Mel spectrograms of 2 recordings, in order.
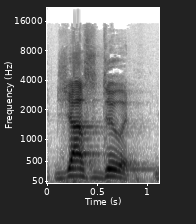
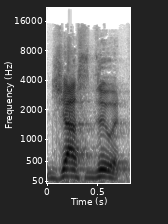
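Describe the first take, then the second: First: Drawn-out slow Just do it; slow slogan. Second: Said in the usual way. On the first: Shown as a demonstration. Preacher to congregation, saying Just do it slowly. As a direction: stretch out Just do it with Just leaned on.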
